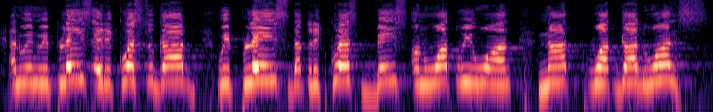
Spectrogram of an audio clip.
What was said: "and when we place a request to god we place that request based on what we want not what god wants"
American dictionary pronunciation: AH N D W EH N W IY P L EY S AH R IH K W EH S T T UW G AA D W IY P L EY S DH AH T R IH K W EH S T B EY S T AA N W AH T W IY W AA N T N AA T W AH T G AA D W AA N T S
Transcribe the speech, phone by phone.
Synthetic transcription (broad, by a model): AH N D W EH N W IY P L EY S AH R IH K W EH S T T UW G AA D W IY P L EY S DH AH T R IH K W EH S T B EY S T AA N W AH T W IY W AA N T N AA T W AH T G AA D W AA N T S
